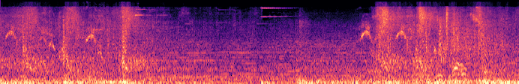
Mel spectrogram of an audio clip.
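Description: The Incendio fire spell in Hogwarts Legacy plays as a loud run of crashing, whooshing magical impacts with sharp thuds and swirling tones, steady and dense throughout.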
